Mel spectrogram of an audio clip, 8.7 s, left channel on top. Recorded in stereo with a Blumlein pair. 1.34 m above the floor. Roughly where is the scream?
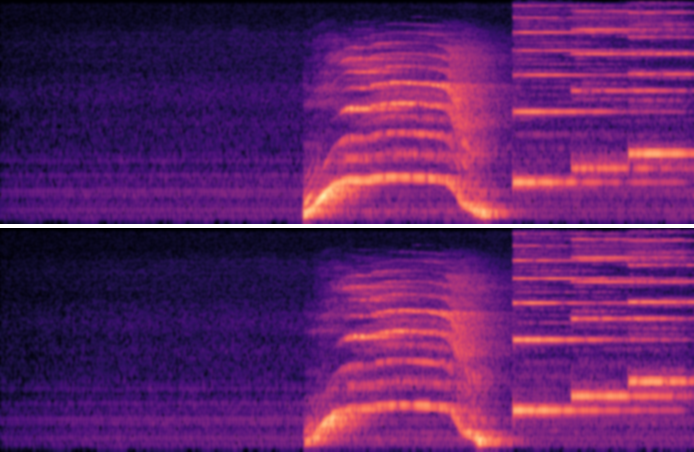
Ahead left.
